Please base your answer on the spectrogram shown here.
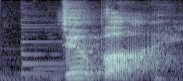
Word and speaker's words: Dubai: one is not a door by please say Dubai Dubai Florence Florence Frankfurt Frankfurt Hong Kong Hong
